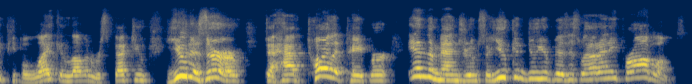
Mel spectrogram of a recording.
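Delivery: out-yell the angry customer on his side; matching his anger. Retold or imitated. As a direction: clerk matching the bodybuilder's rage at the missing paper. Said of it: "his training kicked in".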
